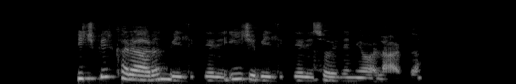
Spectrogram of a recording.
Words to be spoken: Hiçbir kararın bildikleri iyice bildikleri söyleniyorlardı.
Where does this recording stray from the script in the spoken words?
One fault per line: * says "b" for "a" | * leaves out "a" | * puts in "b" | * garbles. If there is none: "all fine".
all fine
